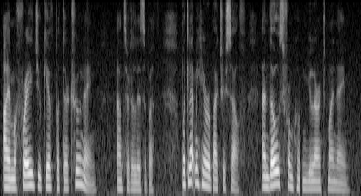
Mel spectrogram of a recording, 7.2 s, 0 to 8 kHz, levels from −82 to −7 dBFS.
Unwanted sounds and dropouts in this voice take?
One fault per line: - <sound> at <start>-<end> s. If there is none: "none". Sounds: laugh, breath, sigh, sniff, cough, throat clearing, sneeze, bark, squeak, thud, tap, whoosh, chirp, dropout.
- dropout at 6.0-6.0 s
